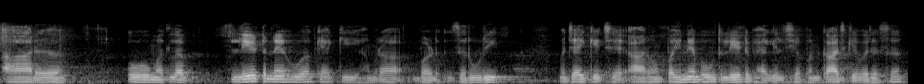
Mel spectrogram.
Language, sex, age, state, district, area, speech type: Maithili, male, 18-30, Bihar, Saharsa, rural, spontaneous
